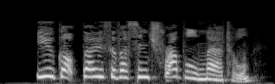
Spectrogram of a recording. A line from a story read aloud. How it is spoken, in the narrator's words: the girl called out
